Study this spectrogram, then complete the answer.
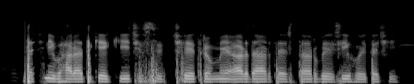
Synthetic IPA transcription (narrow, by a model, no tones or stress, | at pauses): d̪ɐt͡ʃʰnibʱaːɾət̪kekiːt͡ʃʰsʃeːt̪ɾəmẽɐɾd̪ʱaːɾt̪ɐst̪ʰəɾbeːsiɦoːit̪ɐt͡ʃʰi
